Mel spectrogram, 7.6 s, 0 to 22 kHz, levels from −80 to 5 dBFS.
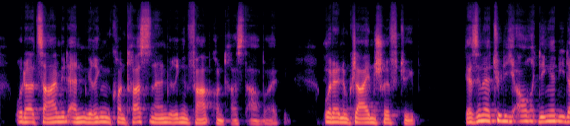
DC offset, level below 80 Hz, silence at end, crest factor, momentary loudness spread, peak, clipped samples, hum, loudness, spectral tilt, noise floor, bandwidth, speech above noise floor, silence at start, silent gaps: under 0.1%; -54 dBFS; 0 s; 16 dB; 9 LU; -2 dBFS; under 0.1%; none; -18 LUFS; -5 dB/octave; -80 dBFS; 20 kHz; 63 dB; 0.2 s; none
